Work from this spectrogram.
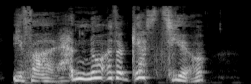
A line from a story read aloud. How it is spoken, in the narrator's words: growled the innkeeper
